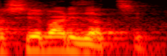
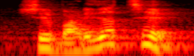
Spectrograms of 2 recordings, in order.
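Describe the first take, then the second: First: Low, falling যাচ্ছে with no rise; statement intonation. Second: Tune dips and swings up on যাচ্ছে; question intonation. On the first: Teacher contrasting with the question, statement fall on যাচ্ছে. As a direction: state it plainly, letting যাচ্ছে drop. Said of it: "ইন্টোনেশনের rising নাই". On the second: Teacher saying one sentence two ways, question tune on যাচ্ছে. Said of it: "এটা প্রশ্ন". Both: Shown as a demonstration.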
